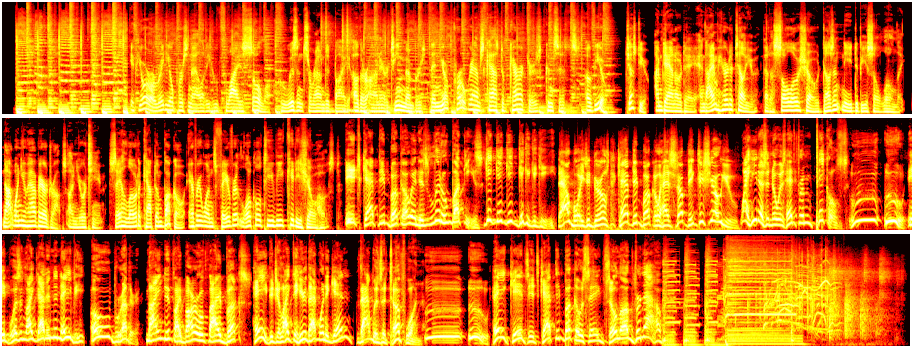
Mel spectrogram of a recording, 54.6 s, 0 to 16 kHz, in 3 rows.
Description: They needed character voices for what they called Air-Drops for radio station Dj's. Air-Drops are little voice-liners about 5-10 sec's in length, usually comedic in tone and designed to help Dj's segue between programs or sequence shifts.
They liked a voice I did that was inspired by the original Burger King voice of yore.
I always liked BK's original animated Where Kids are King Voice. I just gave it some 'flare'.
